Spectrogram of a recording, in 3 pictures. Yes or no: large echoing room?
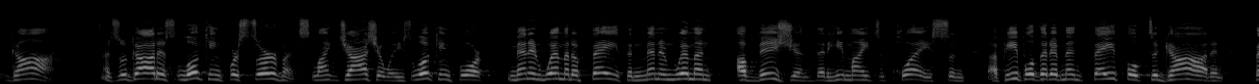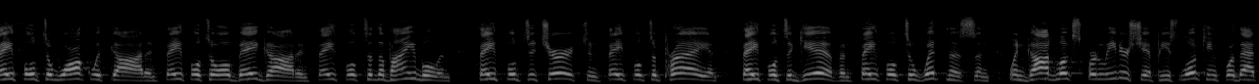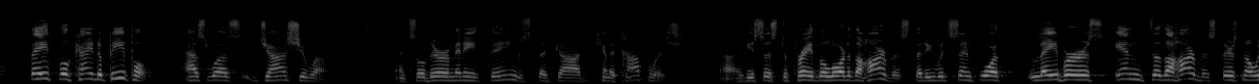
yes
